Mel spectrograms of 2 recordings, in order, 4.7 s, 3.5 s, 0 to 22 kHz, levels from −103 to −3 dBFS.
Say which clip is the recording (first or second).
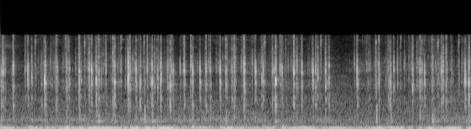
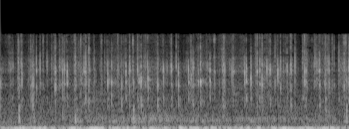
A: first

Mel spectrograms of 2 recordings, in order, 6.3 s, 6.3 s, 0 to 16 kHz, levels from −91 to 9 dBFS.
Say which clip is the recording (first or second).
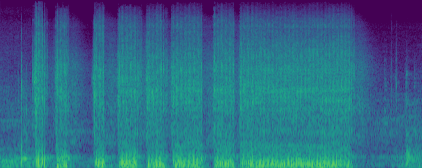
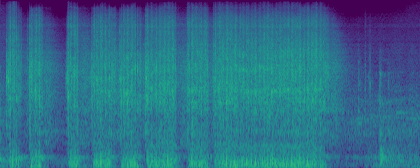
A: first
